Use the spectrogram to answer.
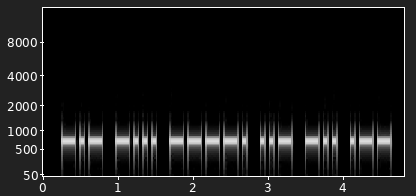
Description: Morse code, heard as a keyed tone, about 23 wpm, 700 Hz. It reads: KB9UDW
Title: Speed Racing - USA 2x3 Call Signs 20wpm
